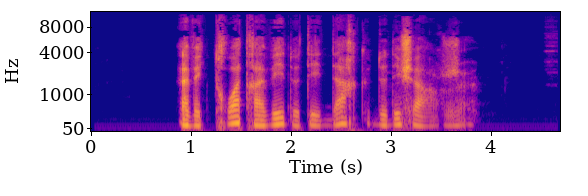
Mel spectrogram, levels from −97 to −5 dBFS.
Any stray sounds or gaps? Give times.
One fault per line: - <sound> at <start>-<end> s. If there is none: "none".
none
